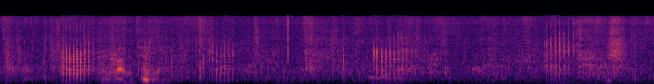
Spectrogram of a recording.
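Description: Harsh, rasping animal calls from a pride of lions struggling with a Cape buffalo: three bursts, about a second in, near the middle, and near the end.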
